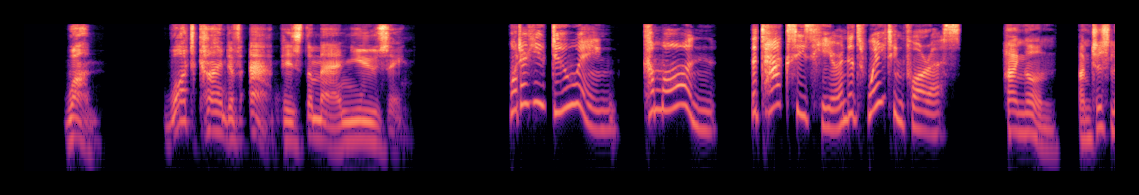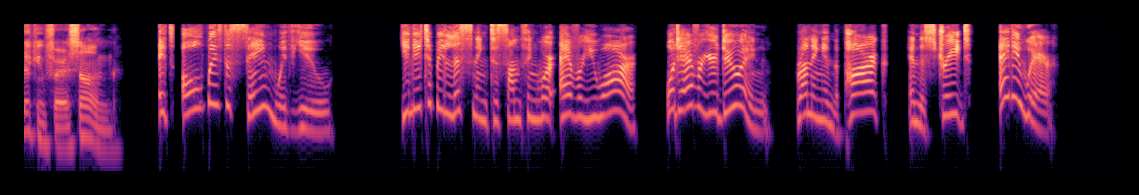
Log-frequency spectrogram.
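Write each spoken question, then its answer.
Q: What kind of app is the man using?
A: A music app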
